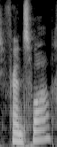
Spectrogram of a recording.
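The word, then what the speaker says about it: François: I'm using the English pronunciation, but it's probably said something different in France. Francis the First might be like, I don't know. – It was Francois. – Yeah. Francois, something like that.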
